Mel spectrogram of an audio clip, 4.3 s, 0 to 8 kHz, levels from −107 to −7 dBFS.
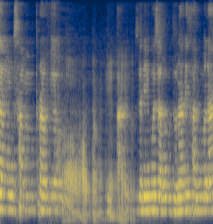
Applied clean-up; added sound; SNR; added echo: neural mask model DeepFilterNet 3.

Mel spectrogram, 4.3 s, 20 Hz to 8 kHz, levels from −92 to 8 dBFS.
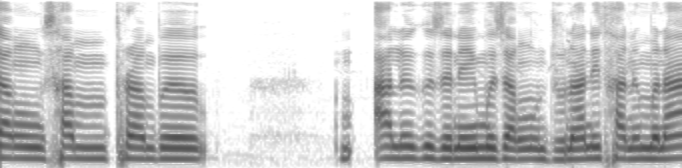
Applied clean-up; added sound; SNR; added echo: none; none; none; none.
